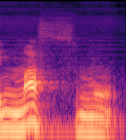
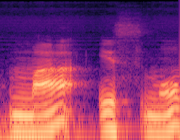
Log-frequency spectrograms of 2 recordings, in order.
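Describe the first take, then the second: First: The words link directly with no added vowel. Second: A separate i vowel is said before smu. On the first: "maka menjadi masmu" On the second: "ma ismu maka menjadi masmu"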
